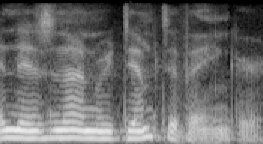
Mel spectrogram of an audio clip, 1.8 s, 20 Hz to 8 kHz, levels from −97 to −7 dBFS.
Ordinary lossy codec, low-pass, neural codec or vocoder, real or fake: AAC, 32 kbps; 7.2 kHz; none; real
